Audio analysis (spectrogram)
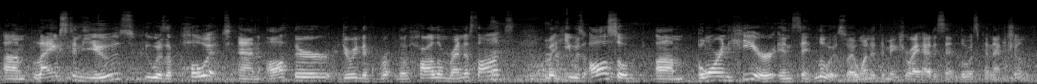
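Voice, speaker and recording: A man in his forties from Barbados speaks in a slightly high voice. He talks informally and haltingly, doubling back on his sentences as he fields questions as a bishop. He is outdoors, with some background noise around him. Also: expressive. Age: 40s. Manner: halting, conversational, often restarting sentences. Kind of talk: informal question-and-answer talk. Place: outdoors at a church gathering.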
